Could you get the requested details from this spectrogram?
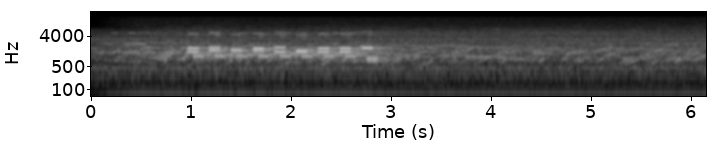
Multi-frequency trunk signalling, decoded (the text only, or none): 483571440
